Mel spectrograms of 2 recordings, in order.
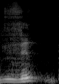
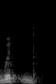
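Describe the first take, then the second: First: The name is said with a German pronunciation. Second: The name is said with an English pronunciation. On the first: "in the German language" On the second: "it's with a W"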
